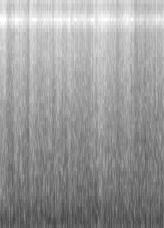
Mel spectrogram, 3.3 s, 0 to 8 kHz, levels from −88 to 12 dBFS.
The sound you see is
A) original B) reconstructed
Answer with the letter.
A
